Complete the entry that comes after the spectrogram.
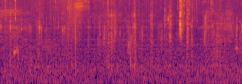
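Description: Close-miked mouth sounds of someone biting into and chewing a soft rice-stuffed pocket, with small scattered clicks.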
